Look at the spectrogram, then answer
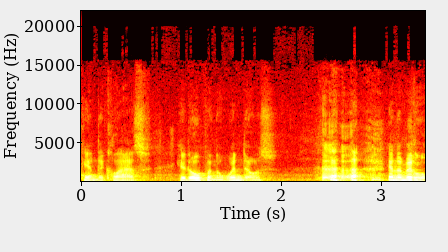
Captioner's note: chuckles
